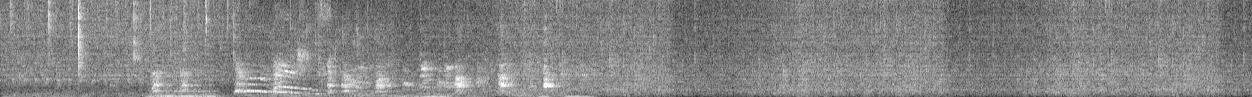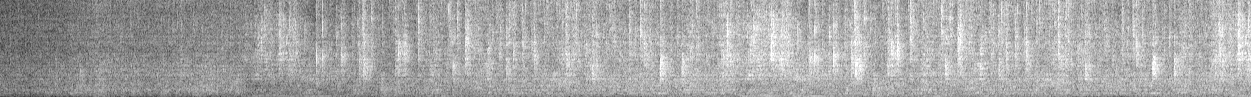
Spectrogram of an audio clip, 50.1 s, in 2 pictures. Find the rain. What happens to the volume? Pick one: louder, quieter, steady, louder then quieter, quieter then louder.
louder.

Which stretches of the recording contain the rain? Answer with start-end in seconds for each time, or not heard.
0.0-50.0.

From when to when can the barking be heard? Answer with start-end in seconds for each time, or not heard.
2.9-11.8.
